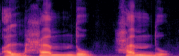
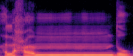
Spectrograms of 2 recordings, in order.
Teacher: تو یہاں میم پہ غنہ نہیں ہوگا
